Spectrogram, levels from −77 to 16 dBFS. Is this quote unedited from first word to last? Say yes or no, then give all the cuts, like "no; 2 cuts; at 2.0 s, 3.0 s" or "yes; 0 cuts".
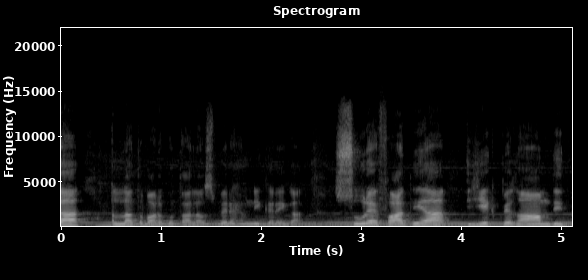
yes; 0 cuts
